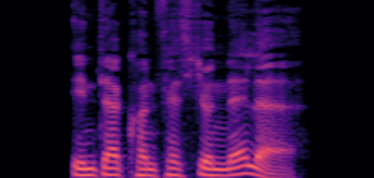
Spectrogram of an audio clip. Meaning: inflection of interkonfessionell: 1. strong/mixed nominative/accusative feminine singular 2. strong nominative/accusative plural 3. weak nominative all-gender singular
- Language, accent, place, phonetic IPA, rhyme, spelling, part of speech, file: German, Germany, Berlin, [ɪntɐkɔnfɛsi̯oˈnɛlə], -ɛlə, interkonfessionelle, adjective, De-interkonfessionelle.ogg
